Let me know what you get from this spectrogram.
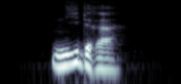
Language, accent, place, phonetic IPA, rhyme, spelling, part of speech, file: German, Germany, Berlin, [ˈniːdəʁɐ], -iːdəʁɐ, niederer, adjective, De-niederer.ogg
- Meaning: 1. comparative degree of nieder 2. inflection of nieder: strong/mixed nominative masculine singular 3. inflection of nieder: strong genitive/dative feminine singular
